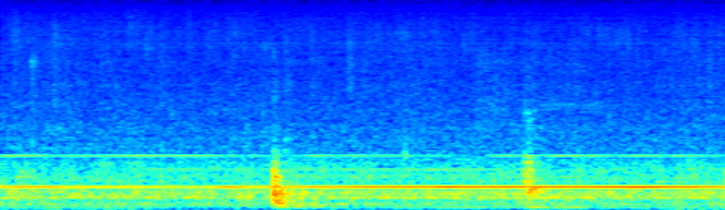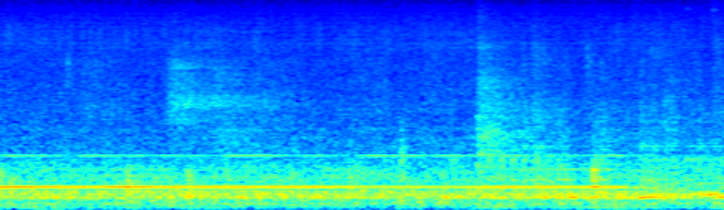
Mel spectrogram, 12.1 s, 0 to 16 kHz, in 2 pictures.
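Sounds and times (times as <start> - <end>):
elevator drive humming: 0.0 - 12.0.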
